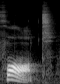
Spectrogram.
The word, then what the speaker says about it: thought: প্রথমত একটা long sound আছে এখানে, সায়ের সাথে লং সাউন্ডটা করতে হবে। এটা থট না, উচ্চারণটা হচ্ছে গিয়া ফট, ফট।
